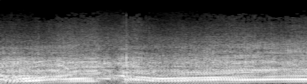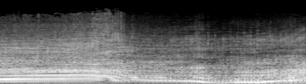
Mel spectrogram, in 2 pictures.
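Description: Chevrolet Camaro's engine revving hard during a burnout with its rear tyres spinning. The revs climb and hold high, drop sharply about four seconds in, then climb again near the end.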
